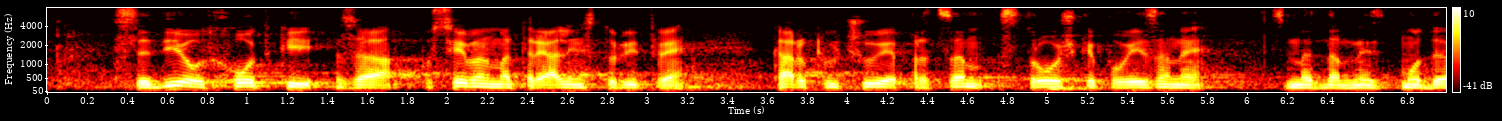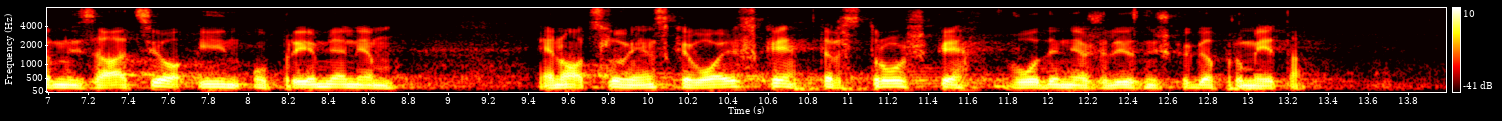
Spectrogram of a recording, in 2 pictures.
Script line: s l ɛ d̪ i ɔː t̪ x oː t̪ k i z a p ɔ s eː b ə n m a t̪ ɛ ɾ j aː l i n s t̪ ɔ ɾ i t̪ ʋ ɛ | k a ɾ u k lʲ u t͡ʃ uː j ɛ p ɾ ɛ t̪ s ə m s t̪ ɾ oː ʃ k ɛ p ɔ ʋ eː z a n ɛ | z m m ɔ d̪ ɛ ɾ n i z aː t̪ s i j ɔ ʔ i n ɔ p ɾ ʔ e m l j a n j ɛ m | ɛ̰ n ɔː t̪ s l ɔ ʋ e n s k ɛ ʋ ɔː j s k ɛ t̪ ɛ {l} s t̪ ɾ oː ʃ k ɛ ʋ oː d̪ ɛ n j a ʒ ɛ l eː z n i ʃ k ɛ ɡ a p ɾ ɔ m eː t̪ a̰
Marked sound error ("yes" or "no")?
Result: yes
